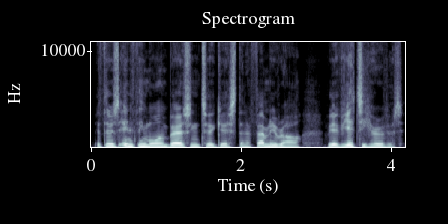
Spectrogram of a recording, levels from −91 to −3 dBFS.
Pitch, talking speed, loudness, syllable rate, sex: 140 Hz, 285 wpm, -18 LUFS, 7.4 syllables/s, male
